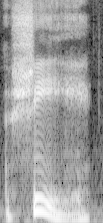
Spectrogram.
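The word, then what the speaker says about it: 四: The same phonetic overlap exists in Japanese, where shi means both 4 and death, and in Korean, where the word sa carries the same double meaning.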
